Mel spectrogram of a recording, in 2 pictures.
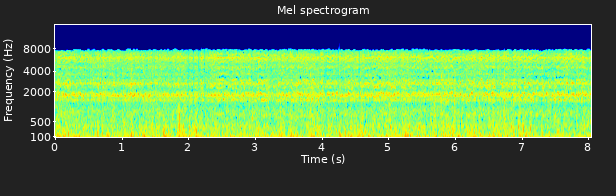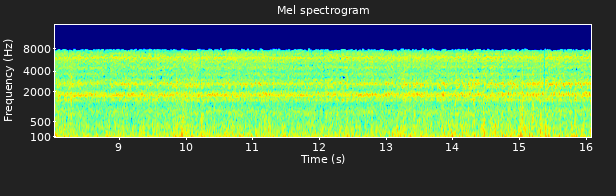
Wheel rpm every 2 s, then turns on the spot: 230, 210, 220, 220, 230, 230, 230, 230.
none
